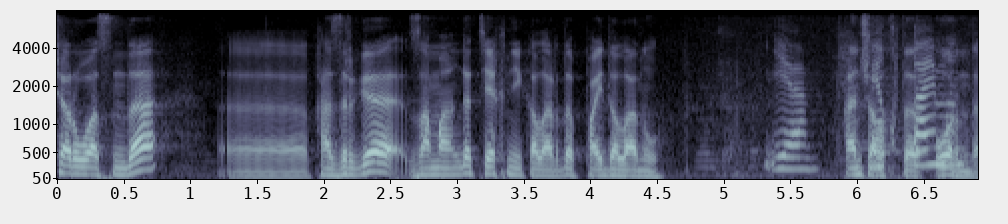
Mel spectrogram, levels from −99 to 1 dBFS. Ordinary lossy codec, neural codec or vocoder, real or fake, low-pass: none; none; real; 7.2 kHz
